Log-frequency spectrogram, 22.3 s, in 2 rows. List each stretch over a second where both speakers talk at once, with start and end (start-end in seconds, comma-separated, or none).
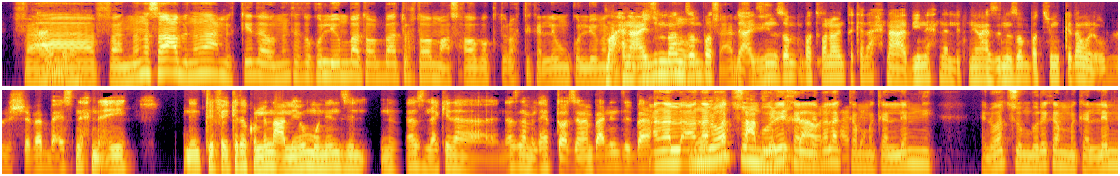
6.0-7.9, 17.6-19.9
